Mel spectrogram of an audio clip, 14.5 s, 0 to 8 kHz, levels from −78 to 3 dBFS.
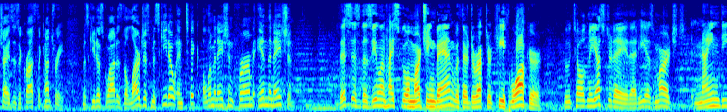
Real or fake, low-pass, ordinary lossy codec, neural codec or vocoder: real; 7.2 kHz; MP3, 32 kbps; none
